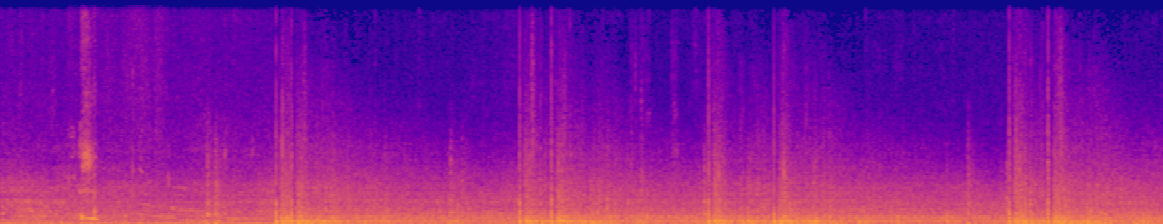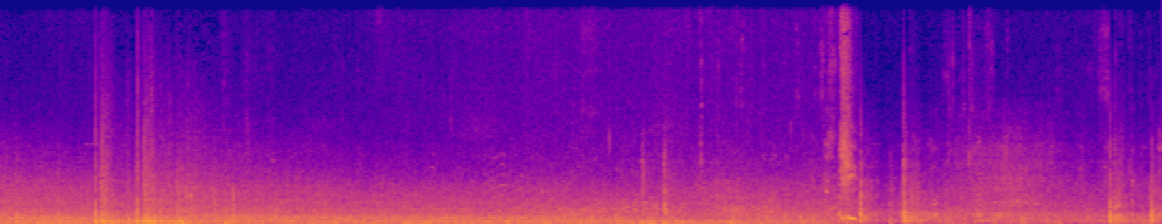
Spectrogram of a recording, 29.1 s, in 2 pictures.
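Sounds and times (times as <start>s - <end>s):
steady rumbling noise: 0.0s - 29.0s.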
